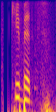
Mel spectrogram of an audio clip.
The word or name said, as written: kibitz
